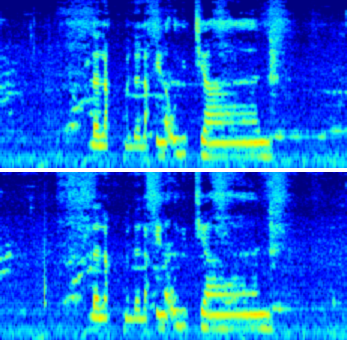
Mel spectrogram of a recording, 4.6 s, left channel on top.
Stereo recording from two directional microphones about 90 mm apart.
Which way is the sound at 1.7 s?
10° right (ahead or behind).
